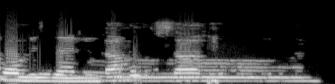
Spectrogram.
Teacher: র সাকিন তার ডাইনে পেশ মোটা করে পড়বেন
